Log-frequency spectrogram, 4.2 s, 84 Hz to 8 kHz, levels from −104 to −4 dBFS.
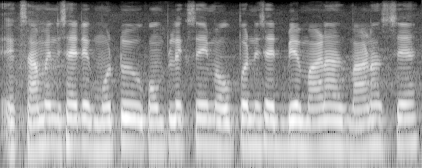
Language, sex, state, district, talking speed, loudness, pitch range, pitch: Gujarati, male, Gujarat, Gandhinagar, 215 wpm, -13 LUFS, 145-155 Hz, 155 Hz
